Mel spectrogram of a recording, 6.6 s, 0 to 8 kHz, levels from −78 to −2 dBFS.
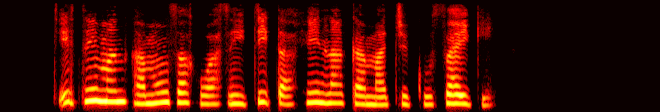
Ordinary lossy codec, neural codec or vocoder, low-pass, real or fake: MP3, 48 kbps; codec, 16 kHz in and 24 kHz out, 0.9 kbps, LongCat-Audio-Codec, fine tuned four codebook decoder; 7.2 kHz; fake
